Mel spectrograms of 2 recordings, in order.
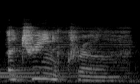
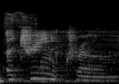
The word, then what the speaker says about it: Adrenochrome: Adrenochrome. – I've been Adrenochrome.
